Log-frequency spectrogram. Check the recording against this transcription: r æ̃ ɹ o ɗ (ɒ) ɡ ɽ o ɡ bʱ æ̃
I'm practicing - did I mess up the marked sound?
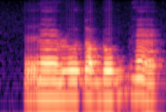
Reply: no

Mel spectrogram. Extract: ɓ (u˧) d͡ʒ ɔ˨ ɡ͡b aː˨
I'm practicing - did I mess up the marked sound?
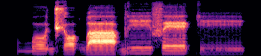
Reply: yes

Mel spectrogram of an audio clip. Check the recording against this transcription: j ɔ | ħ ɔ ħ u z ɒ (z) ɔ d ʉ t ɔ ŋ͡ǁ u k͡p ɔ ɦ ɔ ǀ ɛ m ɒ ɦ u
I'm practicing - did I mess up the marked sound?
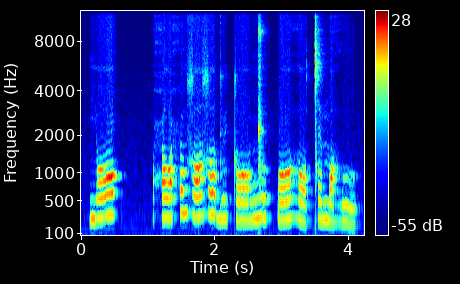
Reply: no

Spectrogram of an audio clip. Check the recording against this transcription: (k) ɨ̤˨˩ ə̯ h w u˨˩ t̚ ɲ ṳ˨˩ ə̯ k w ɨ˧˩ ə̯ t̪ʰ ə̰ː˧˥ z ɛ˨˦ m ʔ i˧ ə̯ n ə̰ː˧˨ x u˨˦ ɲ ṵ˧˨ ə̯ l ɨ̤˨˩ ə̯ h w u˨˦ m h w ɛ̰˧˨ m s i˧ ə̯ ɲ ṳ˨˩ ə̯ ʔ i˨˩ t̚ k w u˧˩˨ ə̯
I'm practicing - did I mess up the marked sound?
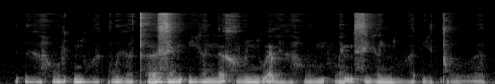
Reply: yes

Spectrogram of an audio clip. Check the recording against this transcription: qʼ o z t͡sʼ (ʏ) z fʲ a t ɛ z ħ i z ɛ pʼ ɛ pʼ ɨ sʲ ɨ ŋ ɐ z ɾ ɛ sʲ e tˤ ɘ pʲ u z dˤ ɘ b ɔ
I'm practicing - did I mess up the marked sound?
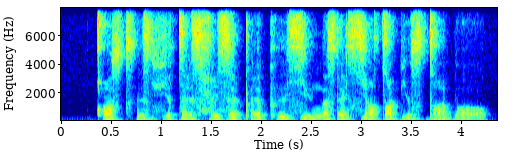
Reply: yes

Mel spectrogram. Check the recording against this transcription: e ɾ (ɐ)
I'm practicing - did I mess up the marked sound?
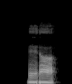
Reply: no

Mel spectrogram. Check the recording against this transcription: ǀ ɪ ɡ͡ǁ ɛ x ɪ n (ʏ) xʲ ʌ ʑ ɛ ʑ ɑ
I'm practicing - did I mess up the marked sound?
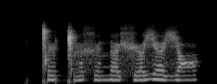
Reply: yes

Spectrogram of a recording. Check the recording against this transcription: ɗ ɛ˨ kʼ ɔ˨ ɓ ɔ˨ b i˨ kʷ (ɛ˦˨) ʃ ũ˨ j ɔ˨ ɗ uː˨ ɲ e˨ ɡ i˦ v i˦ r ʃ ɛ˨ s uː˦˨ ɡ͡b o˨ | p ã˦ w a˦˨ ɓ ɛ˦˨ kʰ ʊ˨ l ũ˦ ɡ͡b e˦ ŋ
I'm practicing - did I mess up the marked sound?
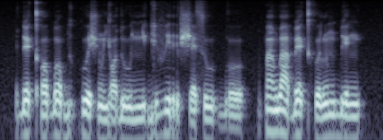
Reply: no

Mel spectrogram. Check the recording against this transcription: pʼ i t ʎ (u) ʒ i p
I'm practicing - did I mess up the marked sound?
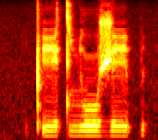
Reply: no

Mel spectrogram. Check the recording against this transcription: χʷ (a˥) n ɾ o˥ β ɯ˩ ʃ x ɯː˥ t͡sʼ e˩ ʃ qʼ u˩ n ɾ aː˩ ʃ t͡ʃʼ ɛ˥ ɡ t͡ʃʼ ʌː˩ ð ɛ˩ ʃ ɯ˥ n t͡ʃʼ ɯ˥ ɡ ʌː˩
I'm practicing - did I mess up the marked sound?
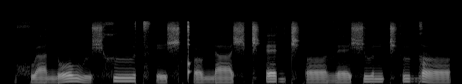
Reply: yes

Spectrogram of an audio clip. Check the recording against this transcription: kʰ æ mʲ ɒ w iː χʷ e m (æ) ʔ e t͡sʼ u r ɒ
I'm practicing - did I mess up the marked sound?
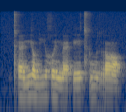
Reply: no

